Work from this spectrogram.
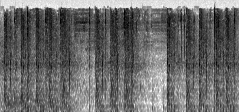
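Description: Rapid weapon fire in the video game Operation Hardcore: a quick, dense string of sharp shots in several bursts separated by brief gaps, fairly close and punchy.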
